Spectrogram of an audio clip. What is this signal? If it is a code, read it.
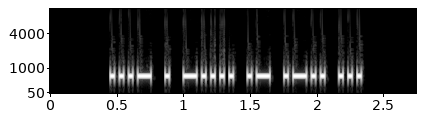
Morse code, heard as a keyed tone, about 34 wpm, 700 Hz. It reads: VE6ALS
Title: DXCC-100 Call Signs - 6 Characters - 35wpm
